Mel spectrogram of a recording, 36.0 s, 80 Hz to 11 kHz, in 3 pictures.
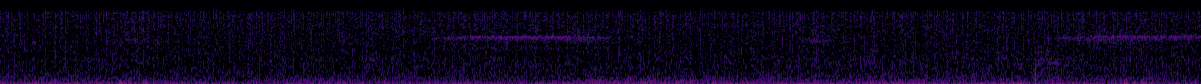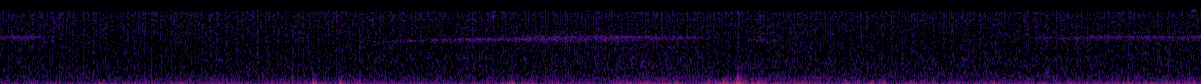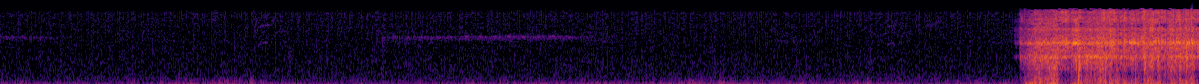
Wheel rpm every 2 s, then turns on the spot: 0, 0, 0, 0, 0, 0, 0, 0, 0, 0, 0, 0, 0, 0, 0, 0, 0, 40.
none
